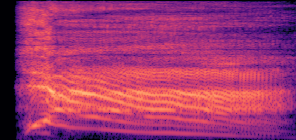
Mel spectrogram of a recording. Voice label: ultimate effort; Darius; Character Voices - English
